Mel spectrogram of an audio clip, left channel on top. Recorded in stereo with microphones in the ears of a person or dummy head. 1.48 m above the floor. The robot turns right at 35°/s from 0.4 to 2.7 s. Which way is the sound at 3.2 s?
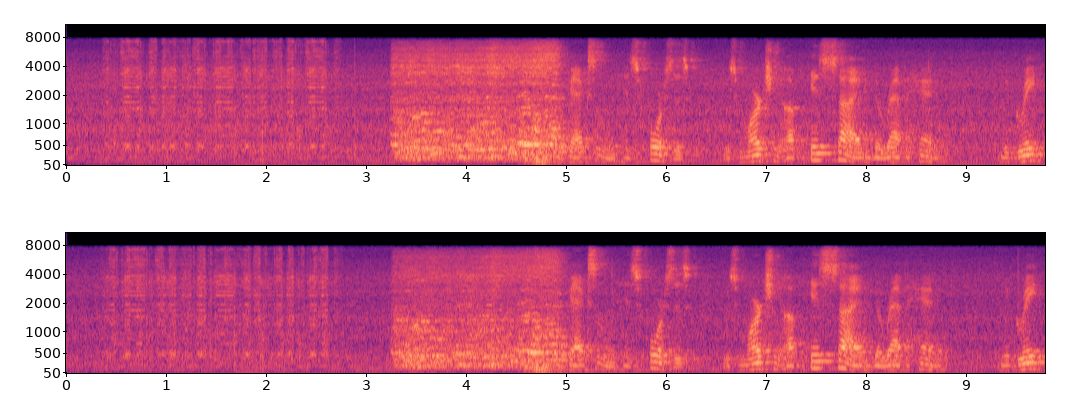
40° left (ahead or behind).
